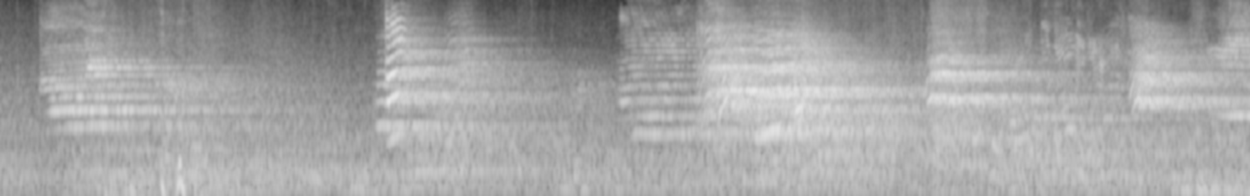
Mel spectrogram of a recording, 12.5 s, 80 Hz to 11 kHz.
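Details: Captive beluga in a public training session at Port of Nagoya Public Aquarium, 16:30 on 24 March 2018, giving a run of nasal, whinny-like harmonic calls in separate bursts every few seconds, some rising and buzzy, with voices faintly under them.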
